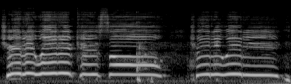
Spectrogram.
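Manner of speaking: very high, loud, high-pitched calling voice. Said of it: "you gotta do it in a high-pitched voice".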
